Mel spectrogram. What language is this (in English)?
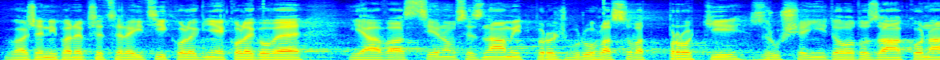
Czech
